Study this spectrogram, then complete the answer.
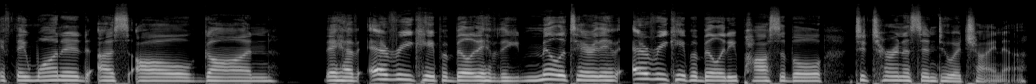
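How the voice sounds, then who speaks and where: Captured in a very clean recording with a silent background, a woman with a normal speaking voice and fairly low pitch speaks at a fairly slow pace with fairly even intonation. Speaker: podcast co-host. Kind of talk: casual conversation.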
